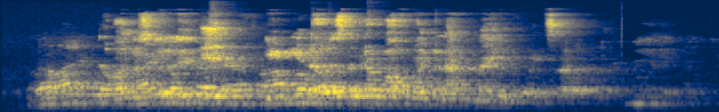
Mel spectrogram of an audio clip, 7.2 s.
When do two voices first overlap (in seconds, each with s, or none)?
0.9 s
